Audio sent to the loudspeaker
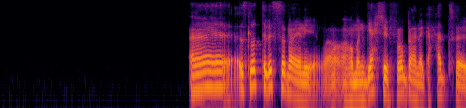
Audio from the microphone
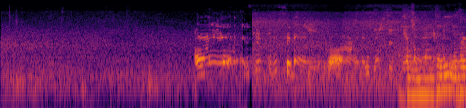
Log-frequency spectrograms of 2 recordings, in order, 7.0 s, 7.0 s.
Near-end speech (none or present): present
